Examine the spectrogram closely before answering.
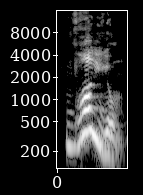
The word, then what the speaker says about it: volume: Actually VOLUME ये अंग्रेजी का एक शब्द है जिसका उच्चारण होता है वॉल्यूम।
